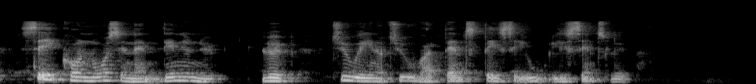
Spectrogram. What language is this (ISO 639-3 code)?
dan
